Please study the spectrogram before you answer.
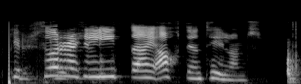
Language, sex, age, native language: Icelandic, female, 11, Icelandic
